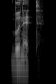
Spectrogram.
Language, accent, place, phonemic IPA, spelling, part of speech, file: French, France, Lyon, /bɔ.nɛt/, bonnette, noun, LL-Q150 (fra)-bonnette.wav
- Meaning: windshield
